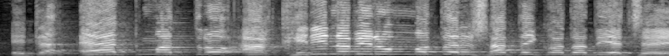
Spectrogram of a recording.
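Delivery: loud, high-pitched sermon proclamation; impassioned preacher in full cry; full-force preaching. Real, not acted. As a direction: drive it out to the whole congregation.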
